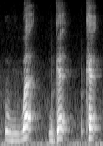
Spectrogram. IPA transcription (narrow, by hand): w w̃ g k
